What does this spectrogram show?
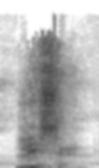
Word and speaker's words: listen: es el verbo escuchar listen tiene el acento en la penúltima sílaba lee listen mientras que el segundo que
